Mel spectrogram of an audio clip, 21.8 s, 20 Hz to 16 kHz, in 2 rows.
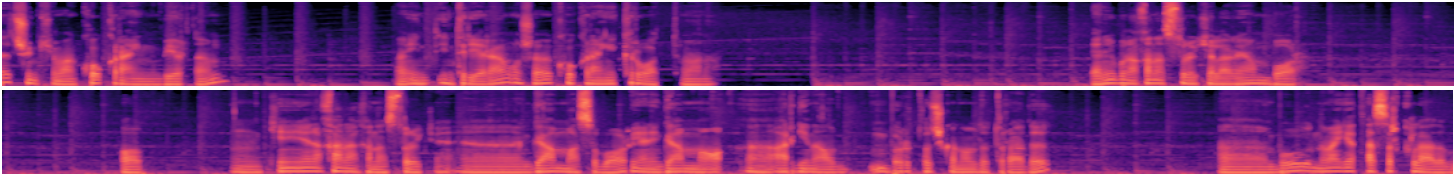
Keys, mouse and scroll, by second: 1.1 click, 6.1 click, 7.1-7.9 typing, 7.1 click, 7.2 click, 13.9 click, 14.6 click, 15.6 click, 16.2 click, 17.4 click, 18.2 click, 20.8 click.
